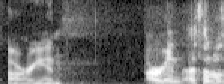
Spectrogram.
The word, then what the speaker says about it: Arjen: It's Arian. Arian? I thought it was Arjen.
